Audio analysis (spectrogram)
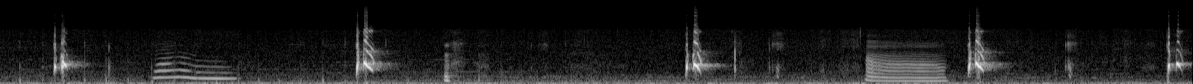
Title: Cutest baby with hiccups!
